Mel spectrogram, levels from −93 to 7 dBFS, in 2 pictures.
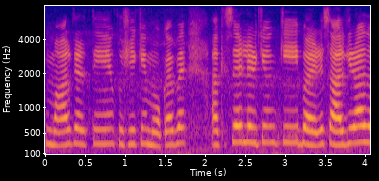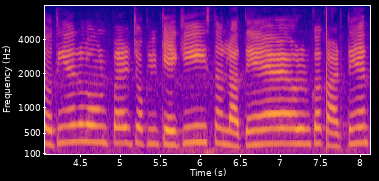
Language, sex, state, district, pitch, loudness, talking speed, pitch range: Urdu, female, Andhra Pradesh, Anantapur, 295 Hz, -19 LUFS, 185 wpm, 280-310 Hz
